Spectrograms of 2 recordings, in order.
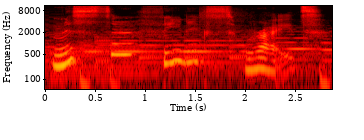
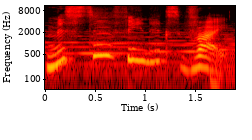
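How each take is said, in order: First: It sounds plain, with no German accent. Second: It has a German accent, W said as V. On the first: The speaker calls it wrong. "That didn't sound a lick of German" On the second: The speaker calls it right. "Isn't the W supposed to sound like a V?"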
